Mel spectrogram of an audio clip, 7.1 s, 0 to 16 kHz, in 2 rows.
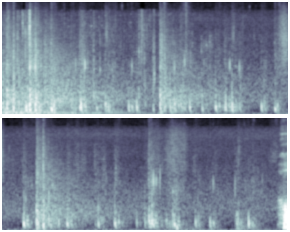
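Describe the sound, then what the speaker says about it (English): Many soldiers' footsteps on the Hill 400 map of Hell Let Loose during a 49-versus-49 match: a dense, irregular patter of nearby steps, some sharper and louder, continuing throughout without talk. "So many footsteps."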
